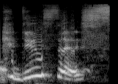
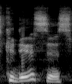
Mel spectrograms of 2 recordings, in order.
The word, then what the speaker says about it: Caduceus: I went Caduceus. I was gonna Yes, say, I know. I think it's Caduceus because of the fucking character from Critical Role Exactly.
